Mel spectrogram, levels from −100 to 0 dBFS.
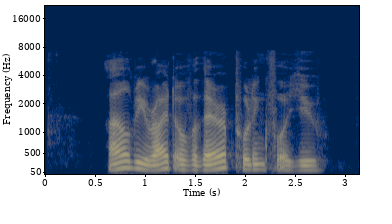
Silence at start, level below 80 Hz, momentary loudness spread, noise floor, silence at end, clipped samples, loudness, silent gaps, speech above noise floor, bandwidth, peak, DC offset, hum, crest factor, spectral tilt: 0.65 s; -80 dBFS; 8 LU; -81 dBFS; 0.4 s; under 0.1%; -38 LUFS; none; 44 dB; 7.6 kHz; -20 dBFS; under 0.1%; none; 18 dB; -8 dB/octave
